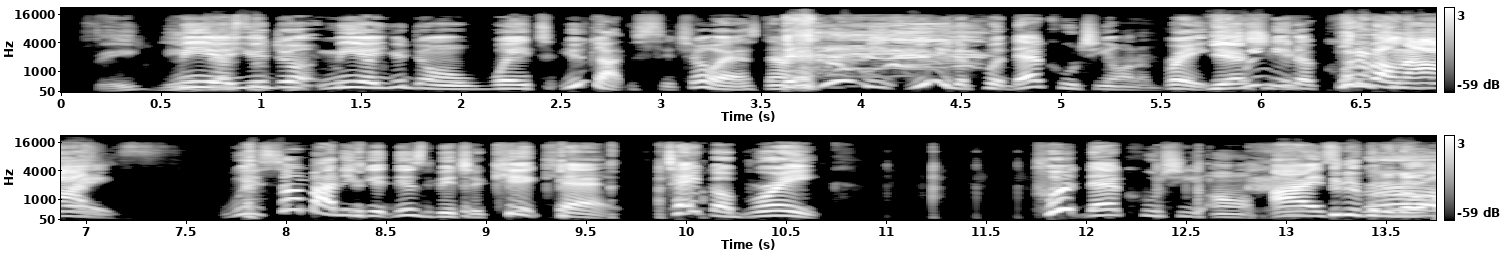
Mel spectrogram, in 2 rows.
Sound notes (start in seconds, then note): 3.6 laughs; 9.3 laughs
